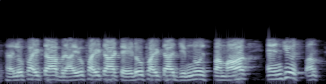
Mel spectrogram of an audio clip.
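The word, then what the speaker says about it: Pteridophyta: तीसरा है टेरिडो, पी से स्टार्ट होती है, पी साइलेंट रहेगा, टेरिडोफाइटा।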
